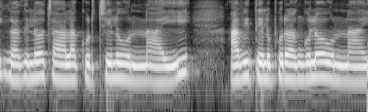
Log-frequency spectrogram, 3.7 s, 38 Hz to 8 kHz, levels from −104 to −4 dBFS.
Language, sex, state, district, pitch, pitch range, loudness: Telugu, female, Telangana, Komaram Bheem, 190 Hz, 180-200 Hz, -17 LUFS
